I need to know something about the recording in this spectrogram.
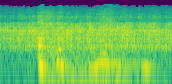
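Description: A man chuckling softly in short low bursts.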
